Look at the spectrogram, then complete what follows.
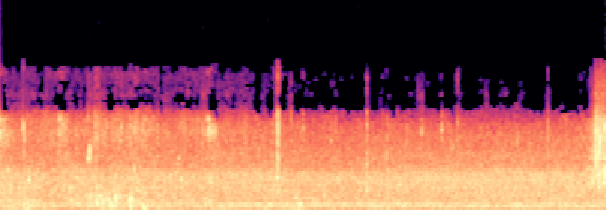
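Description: Mountain stream running over shallow rocky riffles: a steady rush of water, with a couple of brief low bumps.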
